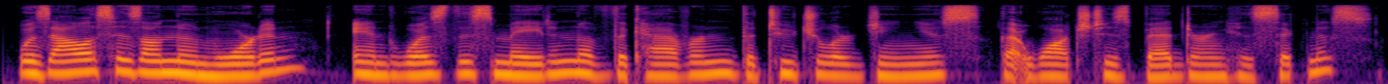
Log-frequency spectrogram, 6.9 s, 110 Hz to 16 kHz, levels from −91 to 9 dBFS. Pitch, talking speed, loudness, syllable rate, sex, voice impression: 195 Hz, 190 wpm, -17 LUFS, 5.3 syllables/s, female, feminine, adult-like, tensed, powerful, soft, raspy, intellectual, calm, friendly, reassuring, elegant, lively, modest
